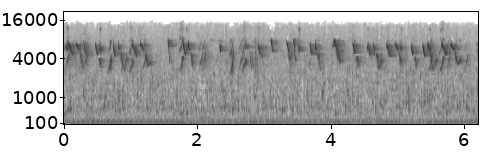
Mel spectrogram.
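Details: Saffron finch delivering agitated wild-fire song for firing up canaries: rapid, bright, high-pitched chips and slurs in tight bursts separated by brief gaps, accompanied by a steady faint low-pitched hum.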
